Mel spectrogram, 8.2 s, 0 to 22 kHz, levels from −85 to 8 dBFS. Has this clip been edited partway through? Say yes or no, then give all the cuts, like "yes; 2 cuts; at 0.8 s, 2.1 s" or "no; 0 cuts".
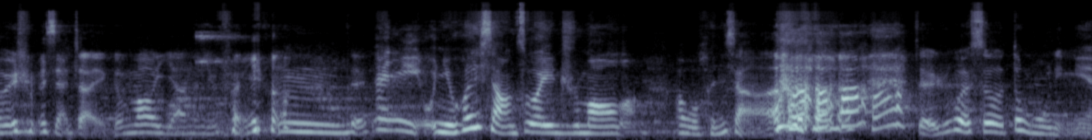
yes; 1 cut; at 5.0 s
